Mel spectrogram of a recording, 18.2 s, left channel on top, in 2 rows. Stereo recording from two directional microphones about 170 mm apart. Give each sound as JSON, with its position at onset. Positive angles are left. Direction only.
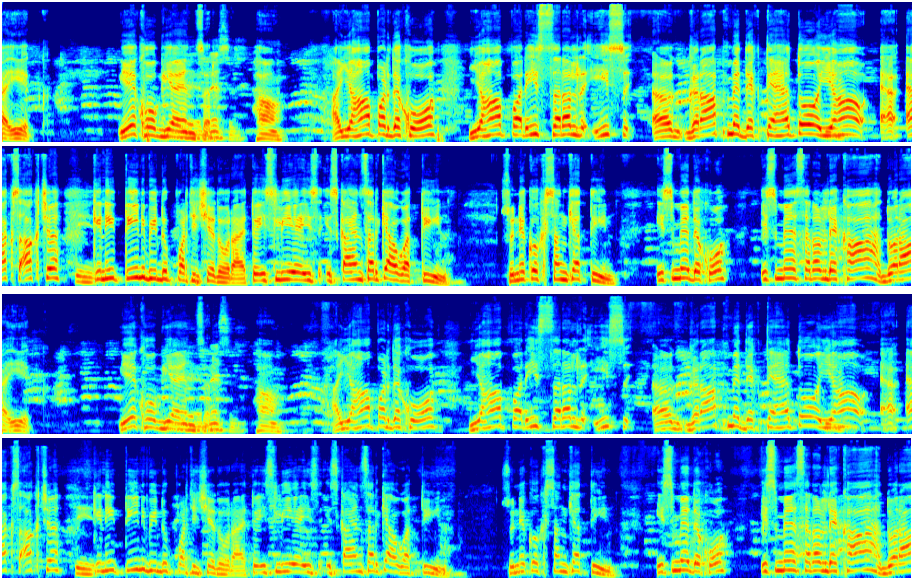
{"t": 0.0, "sound": "a man's voice", "side_deg": 35}
{"t": 15.6, "sound": "a man's voice", "side_deg": 30}
{"t": 16.6, "sound": "speech", "side_deg": 15}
